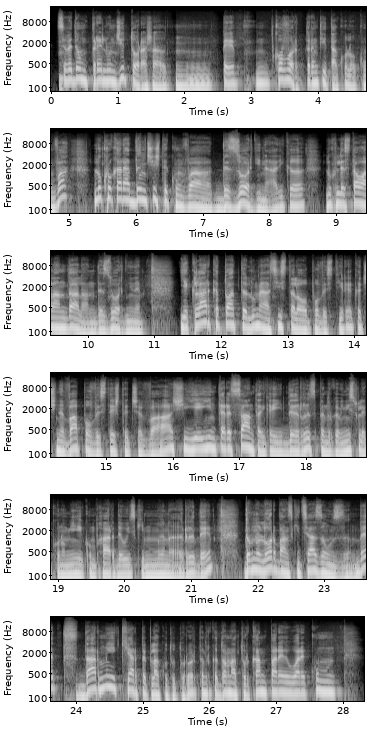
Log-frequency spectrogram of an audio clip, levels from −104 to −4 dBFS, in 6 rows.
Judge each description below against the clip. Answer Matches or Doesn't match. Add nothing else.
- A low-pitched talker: Matches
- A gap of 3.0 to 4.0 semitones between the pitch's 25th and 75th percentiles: Doesn't match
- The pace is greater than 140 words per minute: Matches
